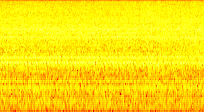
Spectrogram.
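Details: AC unit on a no-cooling service call, now running: a steady rush of fan air with a faint constant compressor hum, no rattles or surging. The line is sweaty and cold and hot air is discharged; the condenser runs normally.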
